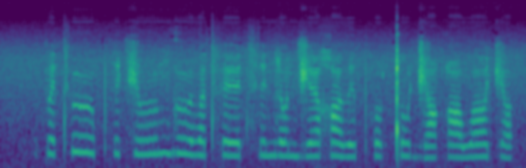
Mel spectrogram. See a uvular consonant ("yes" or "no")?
yes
